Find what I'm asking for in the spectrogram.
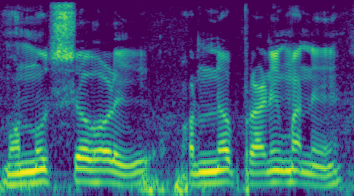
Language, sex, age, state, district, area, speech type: Odia, male, 30-45, Odisha, Kendrapara, urban, spontaneous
